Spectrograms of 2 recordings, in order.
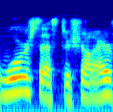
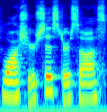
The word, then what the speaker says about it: Worcestershire: okay red's asking a pronunciation how do you pronounce well it's not worcestershire for scott it's worcestershire it's worcestershire worcestershire according to my grandfather it's wash your sister sauce but that's a good one no worcestershire yeah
